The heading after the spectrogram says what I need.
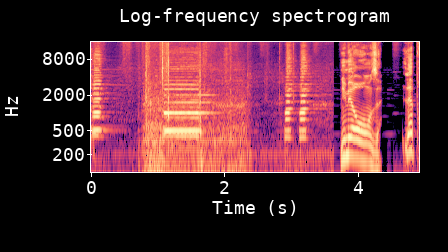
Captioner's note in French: Son de klaxon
